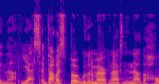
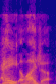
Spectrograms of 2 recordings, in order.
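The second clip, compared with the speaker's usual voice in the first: high-pitched mock greeting; imitated eager greeting; 10 semitones higher than usual. Film producer mistakes actor for Elijah, imitated eager hail. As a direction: call out as an over-familiar acquaintance.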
